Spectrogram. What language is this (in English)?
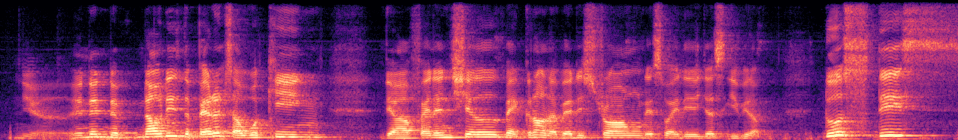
English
